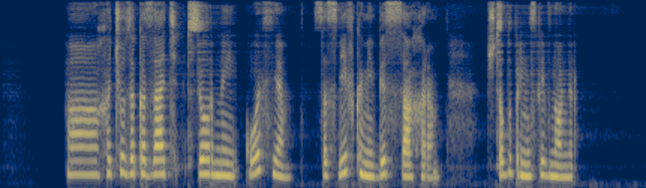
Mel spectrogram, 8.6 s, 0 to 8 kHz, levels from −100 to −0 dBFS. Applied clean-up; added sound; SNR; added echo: neural mask model DeepFilterNet 3.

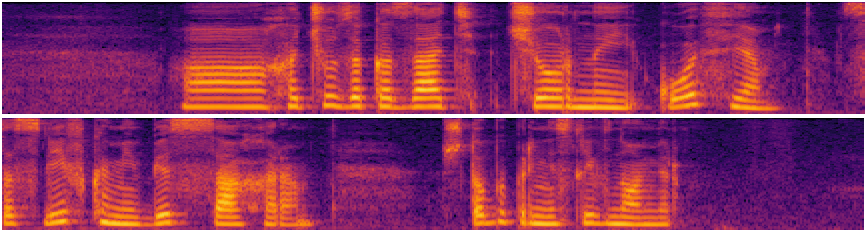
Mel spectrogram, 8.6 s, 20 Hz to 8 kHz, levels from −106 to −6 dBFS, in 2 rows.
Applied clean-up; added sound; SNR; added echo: none; none; none; none.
